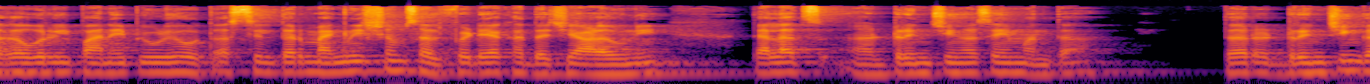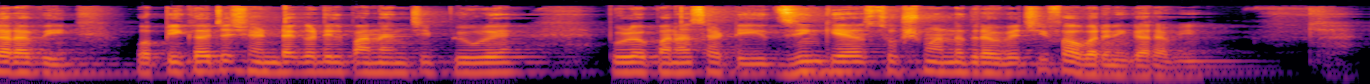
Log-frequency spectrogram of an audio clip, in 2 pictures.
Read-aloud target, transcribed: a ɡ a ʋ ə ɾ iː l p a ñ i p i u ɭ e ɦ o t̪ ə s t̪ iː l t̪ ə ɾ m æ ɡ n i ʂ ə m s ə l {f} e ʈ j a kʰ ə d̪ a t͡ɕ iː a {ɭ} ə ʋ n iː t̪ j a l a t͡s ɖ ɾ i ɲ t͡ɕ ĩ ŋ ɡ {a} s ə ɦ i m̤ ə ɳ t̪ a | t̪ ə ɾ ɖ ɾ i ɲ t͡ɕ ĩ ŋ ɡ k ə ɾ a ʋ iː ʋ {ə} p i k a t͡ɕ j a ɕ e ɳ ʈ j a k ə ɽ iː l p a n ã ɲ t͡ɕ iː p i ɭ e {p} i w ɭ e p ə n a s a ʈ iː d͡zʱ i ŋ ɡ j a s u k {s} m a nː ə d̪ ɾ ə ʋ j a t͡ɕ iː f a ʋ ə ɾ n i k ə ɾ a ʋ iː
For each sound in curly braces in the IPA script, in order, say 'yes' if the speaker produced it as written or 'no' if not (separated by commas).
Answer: yes, yes, no, yes, yes, no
